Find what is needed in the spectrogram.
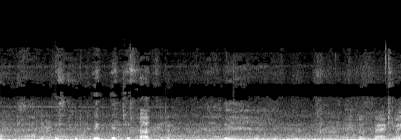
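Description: Steady low rumble of a car's engine and road noise heard from inside the cabin, with brief, faint voices over it.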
